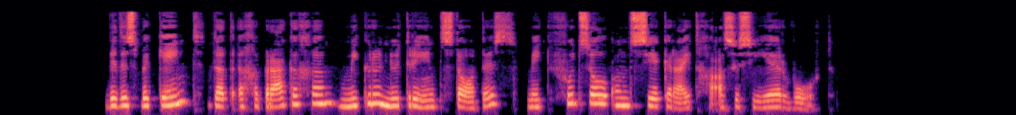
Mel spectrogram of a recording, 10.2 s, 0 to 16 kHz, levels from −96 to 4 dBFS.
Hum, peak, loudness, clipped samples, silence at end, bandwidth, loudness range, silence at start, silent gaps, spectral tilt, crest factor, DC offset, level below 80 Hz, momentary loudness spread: none; 0 dBFS; -15 LUFS; under 0.1%; 2.05 s; 11.5 kHz; 4 LU; 1.05 s; 5.18-5.25 s; -4 dB/octave; 16 dB; under 0.1%; -64 dBFS; 9 LU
